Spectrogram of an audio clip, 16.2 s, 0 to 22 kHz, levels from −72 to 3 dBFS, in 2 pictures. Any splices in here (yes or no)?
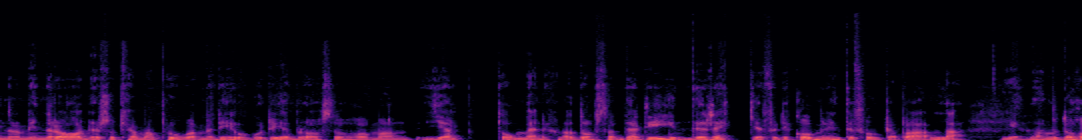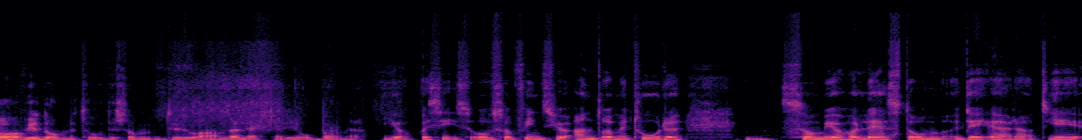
yes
